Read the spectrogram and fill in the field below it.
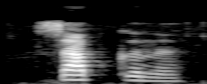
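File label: "сапкыны", Komi, female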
